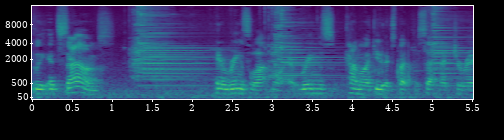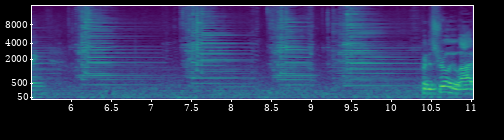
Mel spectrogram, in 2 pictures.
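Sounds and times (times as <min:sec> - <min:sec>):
unplugged electric guitar strummed chords: 0:01.2 - 0:10.5.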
